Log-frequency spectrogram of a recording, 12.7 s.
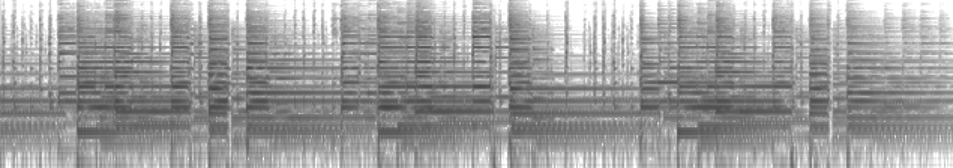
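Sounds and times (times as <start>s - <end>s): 
guitar through vintage digital multishift effect: 0.0s - 12.7s.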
